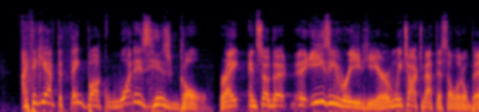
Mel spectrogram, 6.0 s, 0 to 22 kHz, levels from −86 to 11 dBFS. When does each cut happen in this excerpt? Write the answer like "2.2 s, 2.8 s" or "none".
2.7 s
